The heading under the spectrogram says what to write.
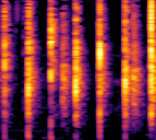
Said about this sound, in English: I was just thinking back when I was applauding. A lot of people, you know, have been on this show, and the artist always kind of looks at me kind of funny when I start applauding, but it's natural, isn't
